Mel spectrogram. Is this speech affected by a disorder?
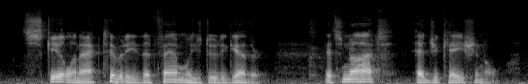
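No.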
